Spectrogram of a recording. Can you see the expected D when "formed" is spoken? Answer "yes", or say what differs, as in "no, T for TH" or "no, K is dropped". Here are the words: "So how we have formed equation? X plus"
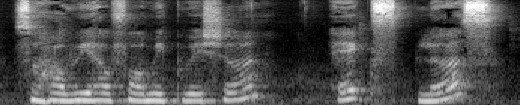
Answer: no, D is dropped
